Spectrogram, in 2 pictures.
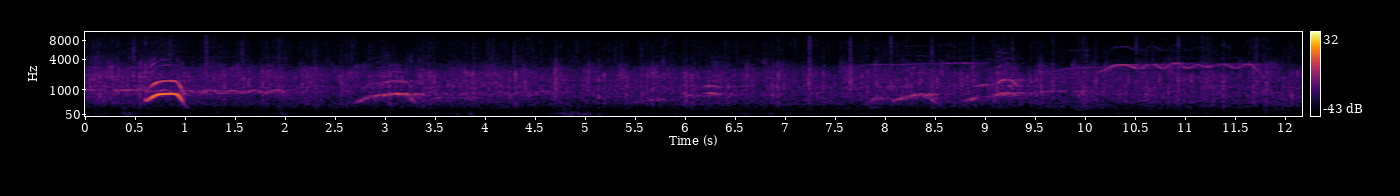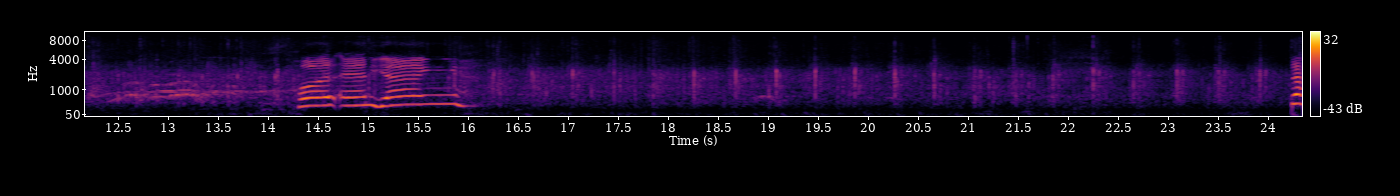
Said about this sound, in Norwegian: Og nå har jeg lyst til at dere skal bare komme opp og vise dere fram for Ungfylla-familien. Klapp de fram!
